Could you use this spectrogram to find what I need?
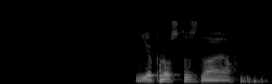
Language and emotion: Russian, neutral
